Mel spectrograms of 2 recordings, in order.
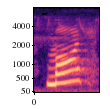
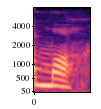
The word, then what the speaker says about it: Mach: دو ماک حرکت کنیم ماک تلفظ امریکایی واحد سرعت صوت است آلمانی‌ها آن را ماخ می‌گویند این کتاب چنین کاری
